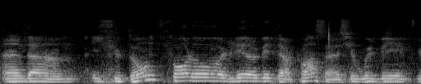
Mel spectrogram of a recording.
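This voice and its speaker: A man with a French accent at a medium pitch, ordinary pitch variation and a fairly slow pace, with audible room echo and noticeable background noise. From France. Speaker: conference speaker. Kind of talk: conference talk. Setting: room with live audience. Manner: hesitant, many fillers.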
